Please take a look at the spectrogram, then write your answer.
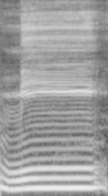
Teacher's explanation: देखिए नाक में आवाज़ जा रही है, मी, यह है इदगाम।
